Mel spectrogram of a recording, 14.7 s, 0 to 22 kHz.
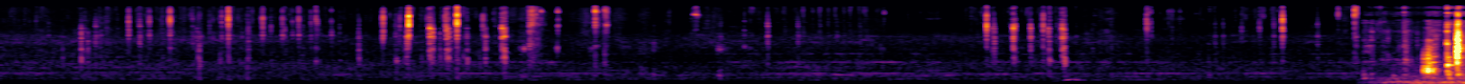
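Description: Faint, scattered small clicks and taps of a screwdriver working the screws on a Honda CT70's stator plate, coming in loose irregular clusters. About a second before the end, a louder low rumbling handling noise starts, with a sharp knock.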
